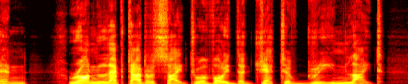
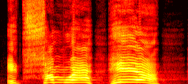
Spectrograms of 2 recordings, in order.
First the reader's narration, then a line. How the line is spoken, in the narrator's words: Harry yelled at her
